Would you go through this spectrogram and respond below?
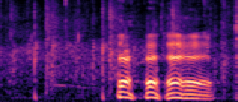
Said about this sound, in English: All those who are clapping, clap for them.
